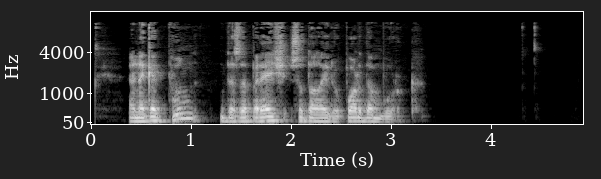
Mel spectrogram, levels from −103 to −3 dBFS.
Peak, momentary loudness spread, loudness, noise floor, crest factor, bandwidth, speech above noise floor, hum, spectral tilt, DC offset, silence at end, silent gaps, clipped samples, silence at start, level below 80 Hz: -2 dBFS; 14 LU; -20 LUFS; under -90 dBFS; 20 dB; 11.5 kHz; over 70 dB; none; -5 dB/octave; under 0.1%; 1.85 s; none; under 0.1%; 0.4 s; -50 dBFS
